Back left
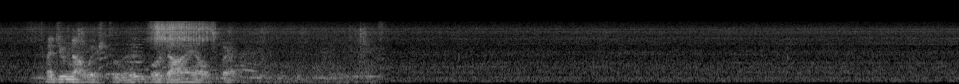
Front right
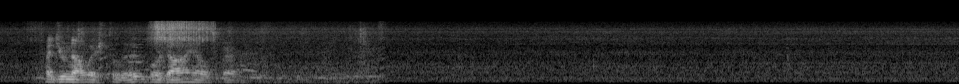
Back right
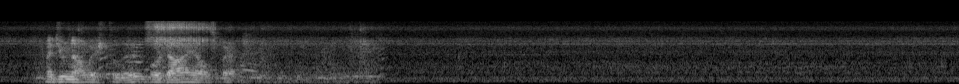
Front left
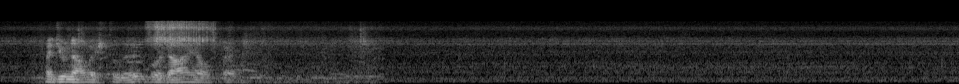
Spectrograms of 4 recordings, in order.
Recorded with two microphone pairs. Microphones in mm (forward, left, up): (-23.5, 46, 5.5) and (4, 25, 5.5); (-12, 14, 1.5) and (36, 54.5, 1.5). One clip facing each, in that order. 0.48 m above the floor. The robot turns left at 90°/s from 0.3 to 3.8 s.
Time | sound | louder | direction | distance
0.5 | a man speaking | front right 1 dB, front left 1 dB | 5° right | 1.0 m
